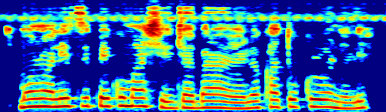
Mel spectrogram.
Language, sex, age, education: Yoruba, female, 15-29, tertiary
